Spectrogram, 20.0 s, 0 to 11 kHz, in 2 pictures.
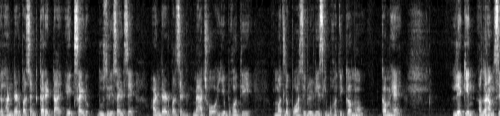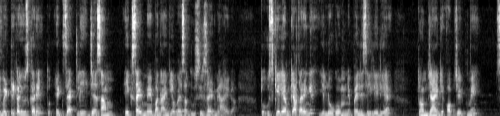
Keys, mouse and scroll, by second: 8.4-9.2 scroll down 1, 10.1-12.0 scroll down 1, 16.0-18.7 drag.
